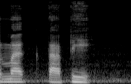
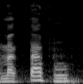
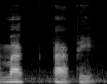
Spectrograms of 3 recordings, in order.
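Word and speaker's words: المكتبِ: Jadi bacanya al-ustadzu bainas sabburati wal maktabi. Bukan bainas sabburati wal maktabu, tidak, tetapi bainas sabburati wal maktabi.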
